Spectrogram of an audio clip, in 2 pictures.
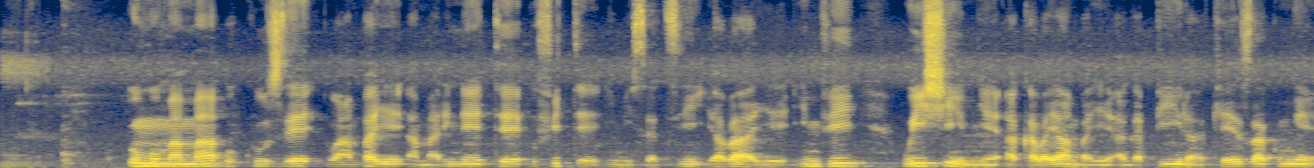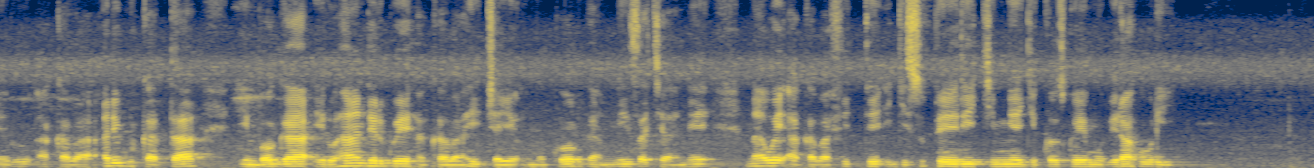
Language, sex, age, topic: Kinyarwanda, male, 18-24, health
